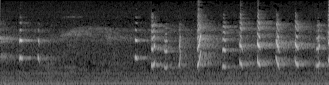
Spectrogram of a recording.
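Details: Indian ringneck parakeet, asleep, giving soothing sounds: a few faint whistles, then a quickening series of short, soft downslurred notes, roughly four per second, over a low background hum.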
